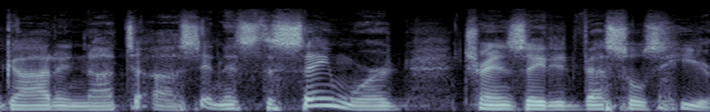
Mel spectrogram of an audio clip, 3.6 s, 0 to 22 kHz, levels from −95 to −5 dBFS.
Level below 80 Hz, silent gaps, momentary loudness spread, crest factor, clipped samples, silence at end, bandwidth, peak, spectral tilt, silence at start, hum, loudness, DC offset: -70 dBFS; none; 10 LU; 18 dB; under 0.1%; 0 s; 15.5 kHz; -14 dBFS; -3 dB/octave; 0 s; none; -31 LUFS; under 0.1%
